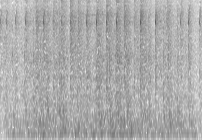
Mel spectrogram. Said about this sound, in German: Mit der gedrückten Umschalttaste geht man auf Großbuchstaben. Da die Typenhebel aus Metall waren, war das Schreiben auf diesen Maschinen sehr laut.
